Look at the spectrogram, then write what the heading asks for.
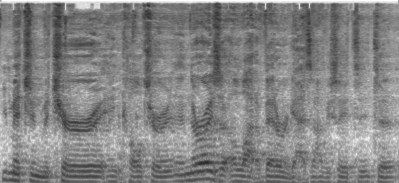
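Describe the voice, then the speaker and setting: A man with a low, mellow voice, a sports reporter, asks quick questions with context. The room is echoey with faint noise behind. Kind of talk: interview questions.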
